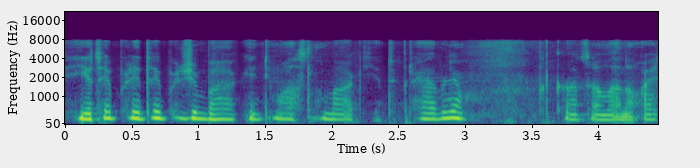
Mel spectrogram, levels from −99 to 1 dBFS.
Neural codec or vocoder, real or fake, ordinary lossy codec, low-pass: codec, 16 kHz, 4 kbps, X-Codec, HuBERT features, trained on LibriSpeech; fake; none; none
